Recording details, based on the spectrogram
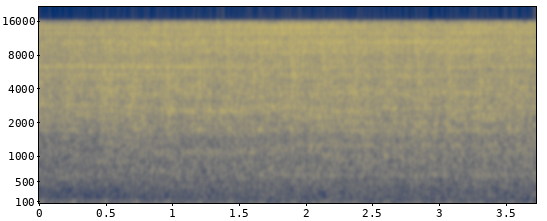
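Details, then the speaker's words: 1953 Oldsmobile Rocket Super 88 barn-find V8 at cold idle through makeshift muffler: loud rattly idle with fast light valvetrain chatter on top, expected to quiet down once warm. "water club probably needs a place the noise coming from the valvetrain but I'm not really worried about that I think that will quiet down as we get some heat"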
